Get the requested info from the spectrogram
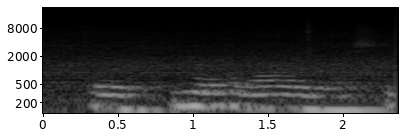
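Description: A man's low voice speaking slowly in a spoken prayer. There is a brief pause at the start, then the voice resumes.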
